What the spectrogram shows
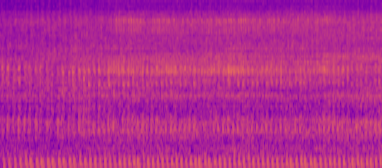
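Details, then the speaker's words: Scooter at idle, fuel additive mixed in the tank: even, regular low putter with no ticks, knocks or stumbles. Smooth, healthy idle. "Yun ang mga sikreto natin mga kapatid. Kaya yung ating makina napapanatili nating smooth."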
